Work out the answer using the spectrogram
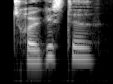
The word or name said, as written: trykkested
